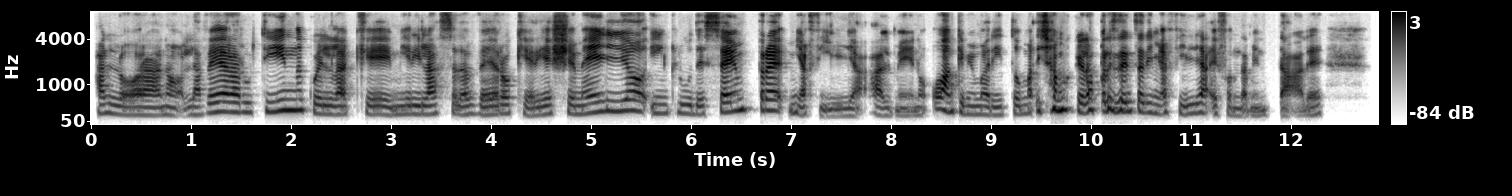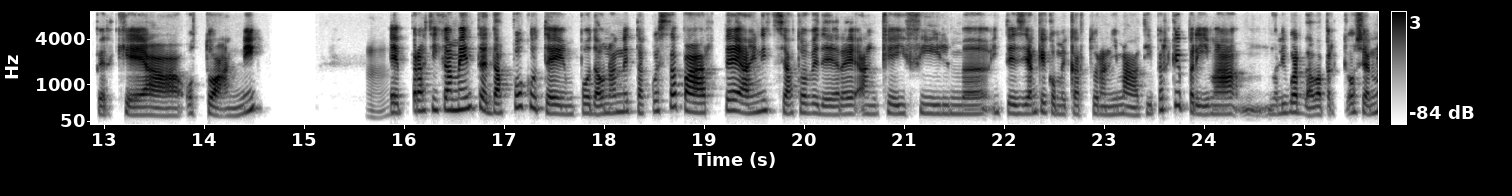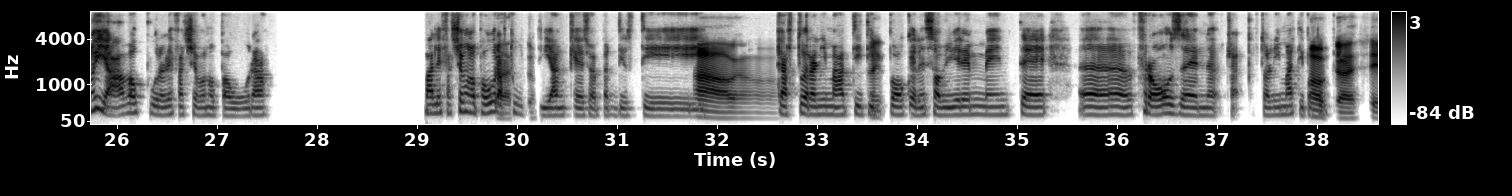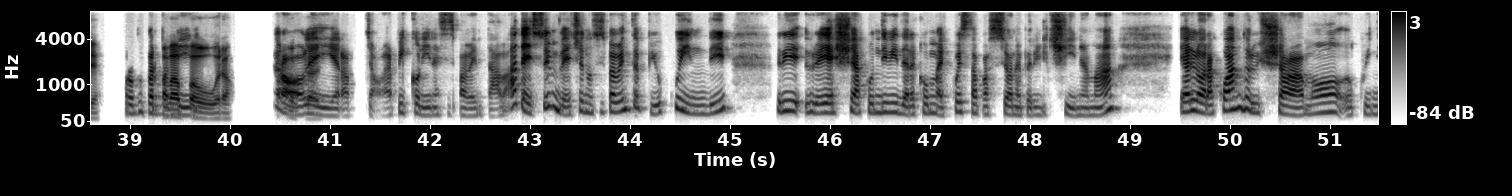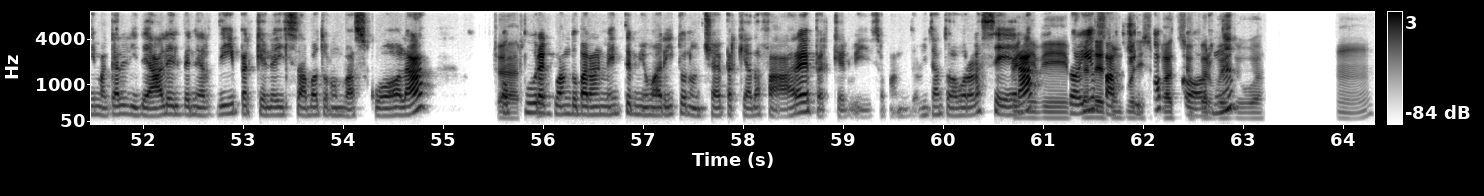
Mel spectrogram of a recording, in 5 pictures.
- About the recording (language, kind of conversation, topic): Italian, podcast, Raccontami una routine serale che ti aiuta a rilassarti davvero?
- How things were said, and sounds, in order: laughing while speaking: "diciamo"; "cioè" said as "ceh"; "cioè" said as "ceh"; "diciamo" said as "ciamo"; "Allora" said as "alloa"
